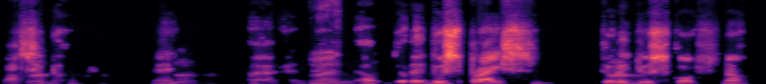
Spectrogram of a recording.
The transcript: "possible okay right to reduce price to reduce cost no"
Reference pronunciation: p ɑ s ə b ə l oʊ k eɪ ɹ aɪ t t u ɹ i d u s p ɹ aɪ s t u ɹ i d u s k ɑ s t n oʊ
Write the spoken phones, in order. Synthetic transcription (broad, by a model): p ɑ s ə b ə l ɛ eɪ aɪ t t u ɹ i d u s p ɹ aɪ s t u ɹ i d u s k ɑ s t n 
